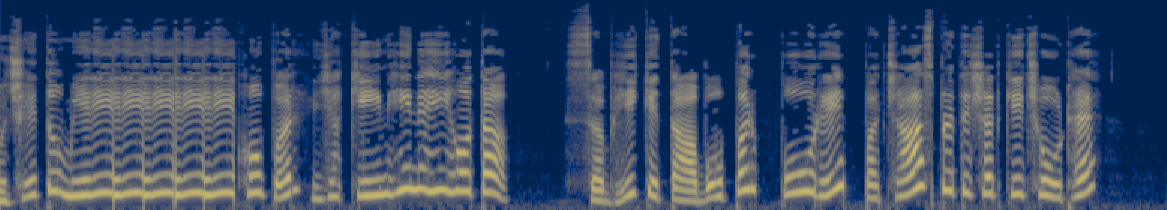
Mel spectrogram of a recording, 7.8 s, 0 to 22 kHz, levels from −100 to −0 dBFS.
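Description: From 0.76 s to 1.56 s the speech falls into a CD stuck on one turn. A scratch on the disc throws the laser back one track each time the same point comes round, so a single slice of about 201 ms is played four times in a row, with a short mute at every jump back. The result is a quick, evenly spaced stutter, the mechanical repeat of a skipping CD, before playback moves forward again.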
